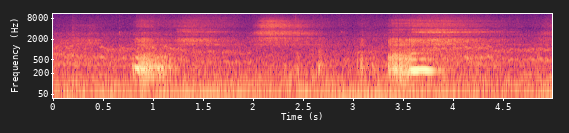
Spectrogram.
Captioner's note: Jane moaning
